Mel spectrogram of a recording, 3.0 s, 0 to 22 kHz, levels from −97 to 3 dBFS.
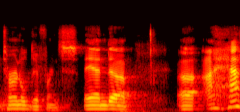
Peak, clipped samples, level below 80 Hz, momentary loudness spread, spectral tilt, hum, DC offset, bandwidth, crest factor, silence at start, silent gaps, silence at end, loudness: -8 dBFS; under 0.1%; -66 dBFS; 15 LU; -4 dB/octave; none; under 0.1%; 9 kHz; 24 dB; 0 s; none; 0 s; -33 LUFS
